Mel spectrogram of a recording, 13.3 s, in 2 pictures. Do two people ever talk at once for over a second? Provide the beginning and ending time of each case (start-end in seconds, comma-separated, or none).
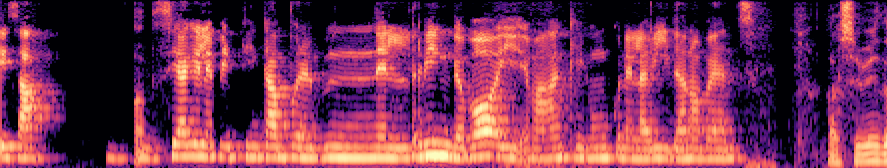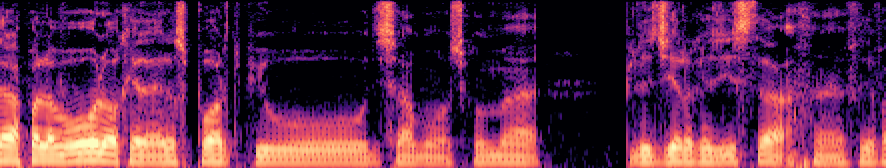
none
